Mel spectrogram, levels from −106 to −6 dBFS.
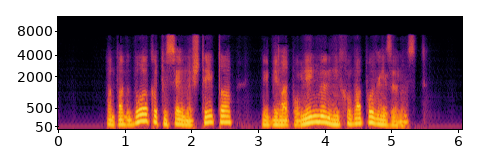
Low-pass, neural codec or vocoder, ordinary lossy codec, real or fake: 7.2 kHz; codec, 16 kHz, 1 kbps, FreqCodec, smaller model; MP3, 48 kbps; fake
